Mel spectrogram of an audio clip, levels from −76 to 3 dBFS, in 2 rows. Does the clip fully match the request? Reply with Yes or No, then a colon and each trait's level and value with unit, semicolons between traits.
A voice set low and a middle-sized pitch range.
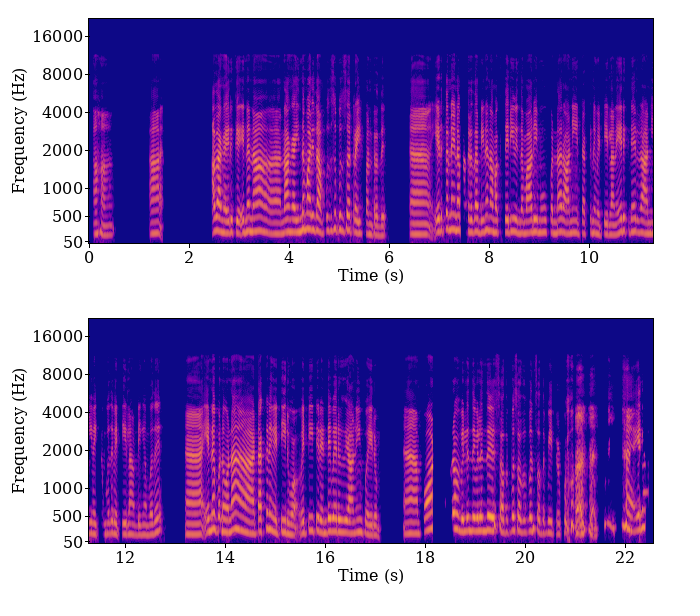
No: high, 220 Hz; average, 3.4 semitones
